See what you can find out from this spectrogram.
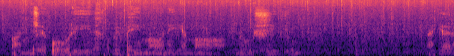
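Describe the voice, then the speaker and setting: The voice whispers at a very slow pace in a gentle tone. Noticeable background noise can be heard. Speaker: ASMR poetry reader. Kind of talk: whispered poetry reading for sleep. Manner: whispered, soft-spoken, gentle.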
